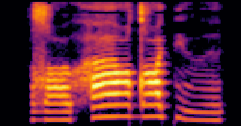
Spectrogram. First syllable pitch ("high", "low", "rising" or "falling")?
low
